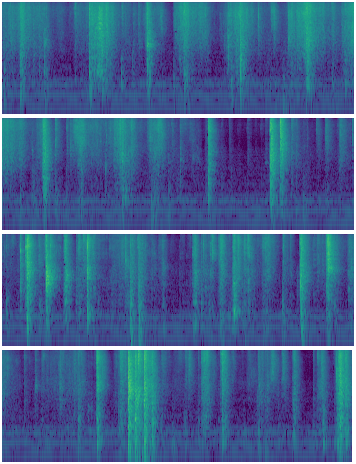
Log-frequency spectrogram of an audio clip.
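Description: Cardboard and plastic packaging rustling and crinkling in irregular bursts as it is pulled away from a boxed cast-iron welding table top, the longest and loudest crunch near the end. A steady low hum runs underneath.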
